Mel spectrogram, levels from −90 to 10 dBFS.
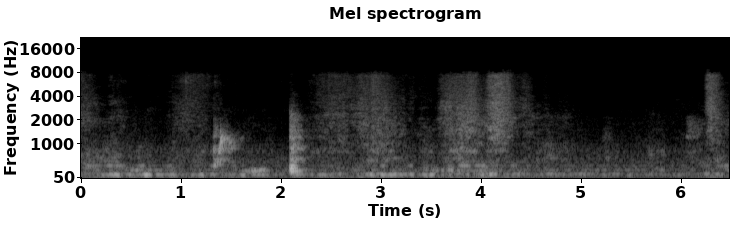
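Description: Throughout, the sound pumps and thins as its level swings by roughly ten decibels, because a noise suppressor built for speech was left on and treats steady parts of the sound as noise. From 1.9 to 2.08 s, and again from 4.75 to 6.01 s, the sound sinks by up to about 4 dB where the noise suppressor turned it down.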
